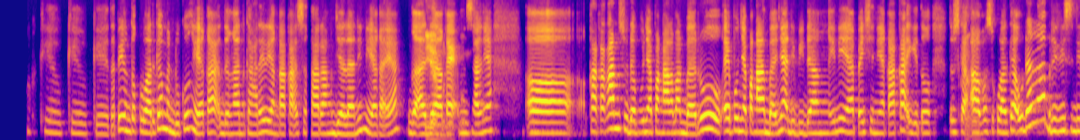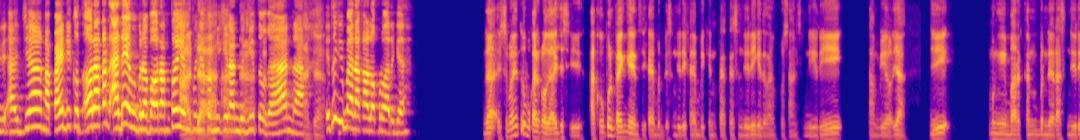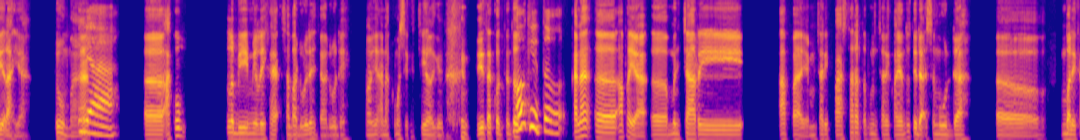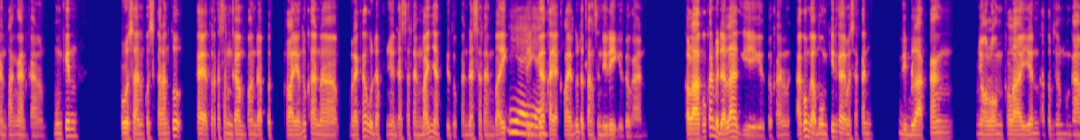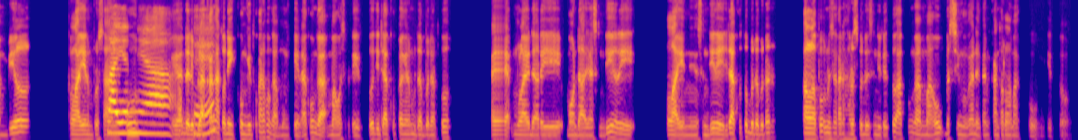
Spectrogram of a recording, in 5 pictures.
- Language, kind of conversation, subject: Indonesian, podcast, Bagaimana cara menemukan minat yang dapat bertahan lama?
- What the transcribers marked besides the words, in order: in English: "passion-nya"; tapping; laughing while speaking: "gitu, kan"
